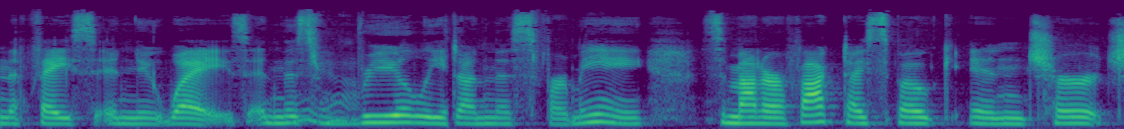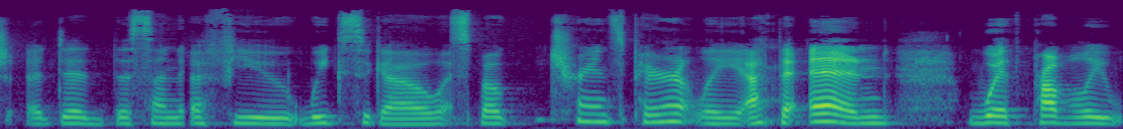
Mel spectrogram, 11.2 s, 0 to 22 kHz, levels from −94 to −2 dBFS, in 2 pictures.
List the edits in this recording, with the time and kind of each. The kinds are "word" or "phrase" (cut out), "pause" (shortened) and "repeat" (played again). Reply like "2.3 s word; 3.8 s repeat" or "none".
2.2 s word; 6.5 s word; 7.9 s word; 8.3 s word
